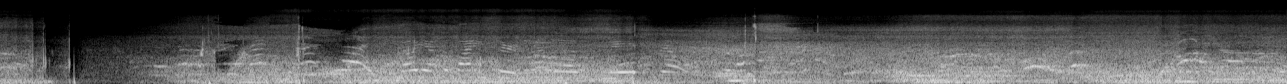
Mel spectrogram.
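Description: Water sloshing and splashing against a waterproof action camera held at the surface, going dull and quiet for about a second as it dips under early on, with voices of other swimmers mixed in.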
